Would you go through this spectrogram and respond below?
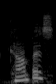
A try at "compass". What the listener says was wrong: Compass. It's compass. Compass. Compass. You're pronouncing the A. It's not wrong. Well, it's not wrong. It's just not how most people say it. Compass. Nope. CUMPAS. Compass. It's compass.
